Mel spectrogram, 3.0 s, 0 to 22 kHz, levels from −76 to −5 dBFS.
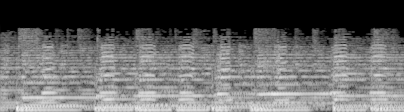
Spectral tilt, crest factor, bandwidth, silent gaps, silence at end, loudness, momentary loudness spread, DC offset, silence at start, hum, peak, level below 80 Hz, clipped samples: -4 dB/octave; 14 dB; 8 kHz; none; 0 s; -14 LUFS; 2 LU; under 0.1%; 0 s; none; 0 dBFS; -30 dBFS; under 0.1%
